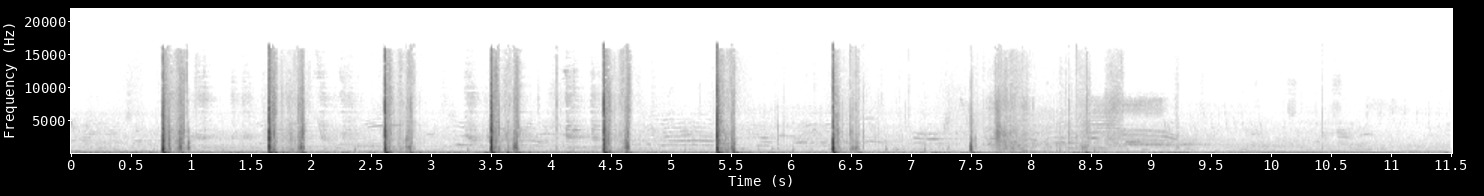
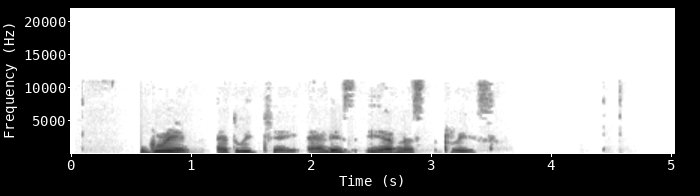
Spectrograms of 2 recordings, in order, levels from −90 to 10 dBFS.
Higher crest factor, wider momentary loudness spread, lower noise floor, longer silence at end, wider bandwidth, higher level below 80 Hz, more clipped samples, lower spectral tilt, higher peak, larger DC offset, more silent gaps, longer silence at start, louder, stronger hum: first, 32 dB vs 18 dB; first, 23 LU vs 15 LU; second, -54 dBFS vs under -90 dBFS; second, 0.05 s vs 1.55 s; first, 16.5 kHz vs 11.5 kHz; first, -44 dBFS vs -72 dBFS; neither; second, -4.5 dB/octave vs -6.5 dB/octave; first, 0 dBFS vs -4 dBFS; neither; neither; second, 0.05 s vs 0.6 s; second, -28 LUFS vs -21 LUFS; neither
